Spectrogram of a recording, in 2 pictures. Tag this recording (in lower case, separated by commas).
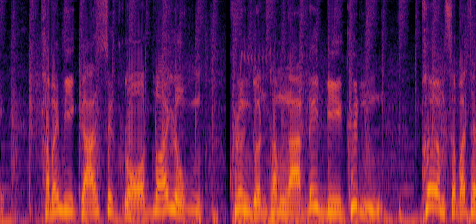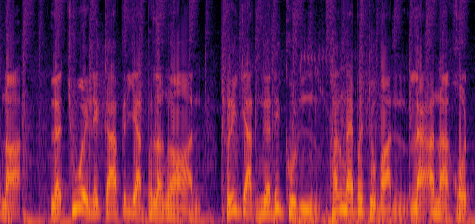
speech, music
